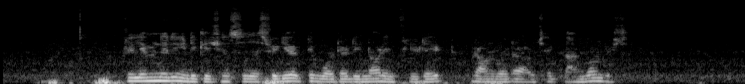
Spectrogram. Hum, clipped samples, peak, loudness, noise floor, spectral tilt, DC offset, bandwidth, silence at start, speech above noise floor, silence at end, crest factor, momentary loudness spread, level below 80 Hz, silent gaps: none; under 0.1%; -4 dBFS; -21 LUFS; -52 dBFS; -9.5 dB/octave; under 0.1%; 9.8 kHz; 0.4 s; 33 dB; 1.3 s; 18 dB; 16 LU; -34 dBFS; none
